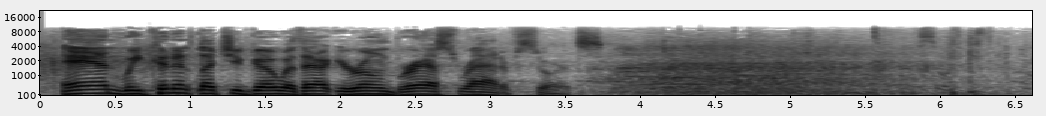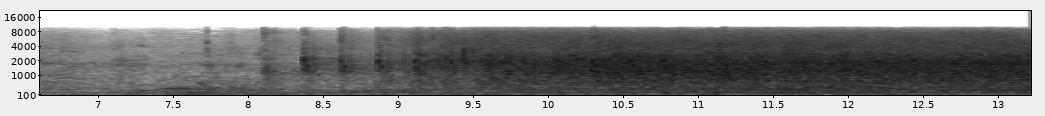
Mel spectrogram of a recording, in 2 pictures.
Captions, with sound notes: And we couldn't let you go without your own brass rat of sorts. [LAUGHTER] [APPLAUSE]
